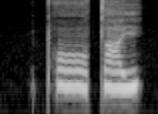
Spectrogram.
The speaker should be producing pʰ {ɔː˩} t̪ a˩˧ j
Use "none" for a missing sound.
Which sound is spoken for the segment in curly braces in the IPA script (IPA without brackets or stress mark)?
ɔː˩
